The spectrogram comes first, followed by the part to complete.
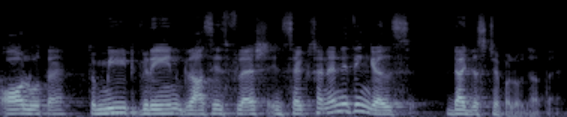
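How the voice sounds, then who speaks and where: A man with an Indian English accent gives an unhurried vocabulary lesson, taking his time as he walks through word roots. His pitch sits in a middle range, and he reads the English slowly, then explains it quickly in Hindi. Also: a little mellow.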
